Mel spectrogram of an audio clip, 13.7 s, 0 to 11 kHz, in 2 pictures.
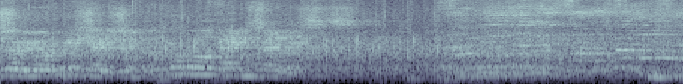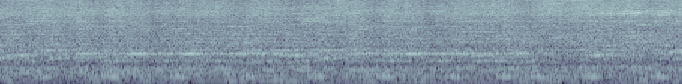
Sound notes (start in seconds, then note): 4.0 applause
